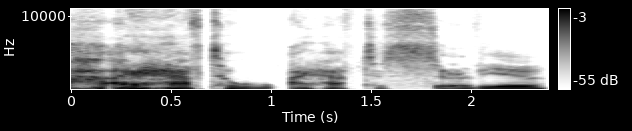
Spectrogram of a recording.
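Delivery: put-on nose-in-the-air voice. Mocking restaurant employees who act like jerks: imitating a stuck-up employee. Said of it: "this stuck up nose in the air".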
